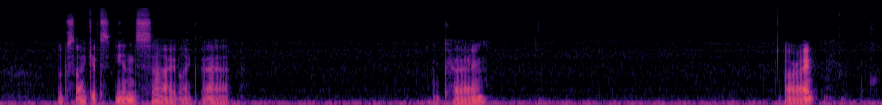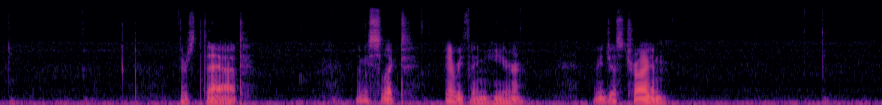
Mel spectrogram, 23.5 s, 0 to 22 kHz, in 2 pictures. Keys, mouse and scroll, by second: 1.2 right click, 1.9 KP_3, 2.7 scroll up 2, 3.0 shift+middle click, 3.7 click, 6.1 scroll down 2, 6.1 a, 6.4 middle click, 7.7 KP_5, 8.0-8.5 scroll down 1, 8.5 shift+middle click, 8.9 scroll down 1, 9.2 shift+middle click, 9.6 middle click, 13.0 scroll down 2, 13.2 middle click, 13.6-14.4 scroll up 2, 14.0 shift+middle click.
